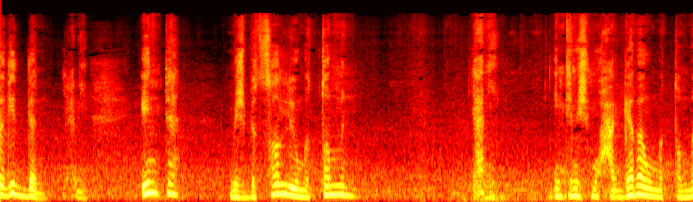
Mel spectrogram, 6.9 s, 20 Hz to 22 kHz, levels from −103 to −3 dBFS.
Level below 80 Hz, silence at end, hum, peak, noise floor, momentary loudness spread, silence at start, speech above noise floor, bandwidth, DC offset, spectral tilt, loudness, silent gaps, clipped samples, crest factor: -54 dBFS; 0 s; none; -4 dBFS; -44 dBFS; 20 LU; 0 s; 23 dB; 17 kHz; under 0.1%; -6 dB/octave; -22 LUFS; none; under 0.1%; 18 dB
